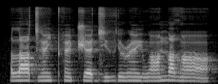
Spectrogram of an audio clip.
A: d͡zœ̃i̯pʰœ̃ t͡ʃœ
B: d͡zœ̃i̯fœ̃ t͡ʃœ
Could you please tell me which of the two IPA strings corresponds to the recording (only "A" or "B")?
A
